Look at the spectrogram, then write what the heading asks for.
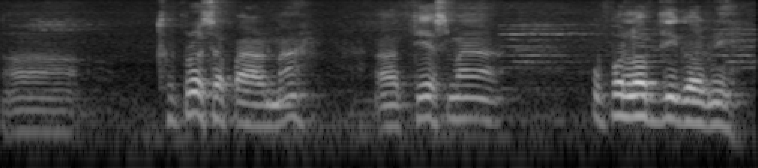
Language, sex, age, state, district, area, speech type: Nepali, male, 60+, West Bengal, Kalimpong, rural, spontaneous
